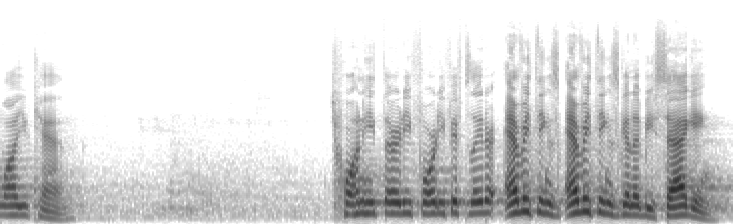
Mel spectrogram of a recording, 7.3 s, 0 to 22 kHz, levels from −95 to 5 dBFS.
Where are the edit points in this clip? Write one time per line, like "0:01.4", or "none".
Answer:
0:04.6
0:05.6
